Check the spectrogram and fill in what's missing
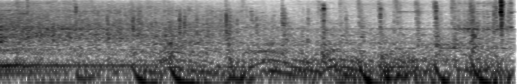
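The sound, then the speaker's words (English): A motorbike engine rumbles as the rider rides up to a dilapidated filling station, its pitch swooping down and up as it rolls in and settles toward a lower throttle, with scattered light rattles and clicks over the steady drone. “Alice disassembles the crossbow and rides up to the dilapidated filling station on her motorbike.”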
